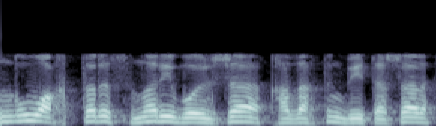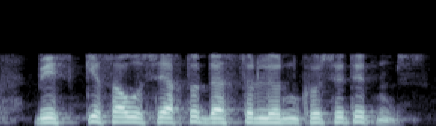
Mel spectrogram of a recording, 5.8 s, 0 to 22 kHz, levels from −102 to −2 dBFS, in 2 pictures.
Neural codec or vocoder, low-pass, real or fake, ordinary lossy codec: none; 3.6 kHz; real; none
